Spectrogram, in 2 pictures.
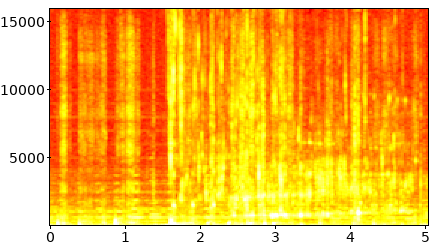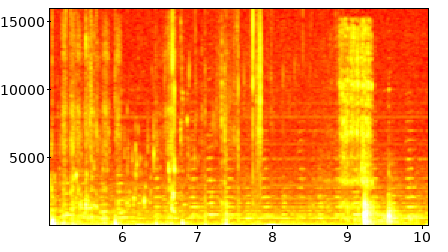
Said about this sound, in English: At this point, I had a wonderful idea. I thought I would try and pour the brandy out of the bottle, which was mostly full, into my glass.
